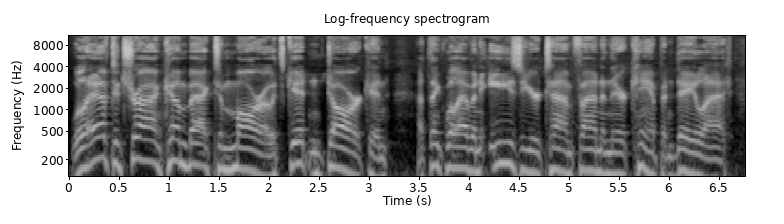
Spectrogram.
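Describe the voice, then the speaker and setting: Creaky, easygoing cowboy leader played by a man. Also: mid-range voice, expressive, normal speed, fairly bright tone. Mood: decisive. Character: Phil, calm leader, eldest of outlaw brothers. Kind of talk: western audio drama acting.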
